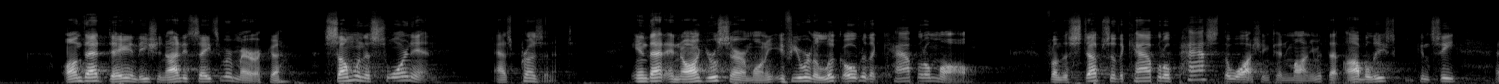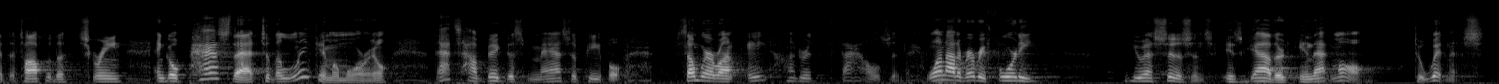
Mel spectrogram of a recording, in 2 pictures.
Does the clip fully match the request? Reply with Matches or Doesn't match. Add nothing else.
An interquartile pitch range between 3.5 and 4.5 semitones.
Doesn't match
